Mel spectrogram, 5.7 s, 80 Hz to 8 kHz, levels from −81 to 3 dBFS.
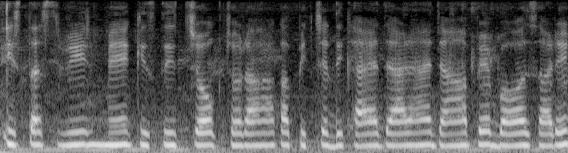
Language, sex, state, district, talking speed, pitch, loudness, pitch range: Hindi, female, Bihar, Vaishali, 160 wpm, 235 Hz, -15 LUFS, 230-240 Hz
